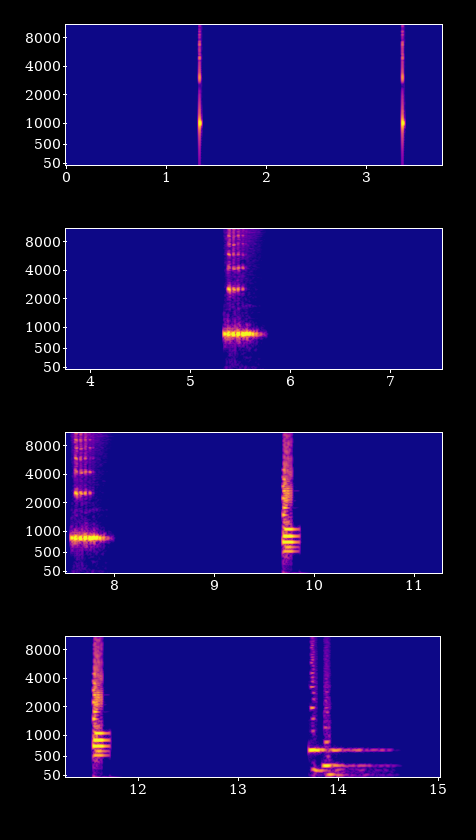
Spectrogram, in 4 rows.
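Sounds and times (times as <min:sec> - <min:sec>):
brief computer blip: 0:13.7 - 0:14.6
short electronic beep: 0:13.7 - 0:14.6.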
